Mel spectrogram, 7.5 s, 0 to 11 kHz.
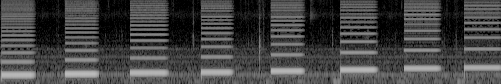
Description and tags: Square Scale
Classic 8 bit game sound sscu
